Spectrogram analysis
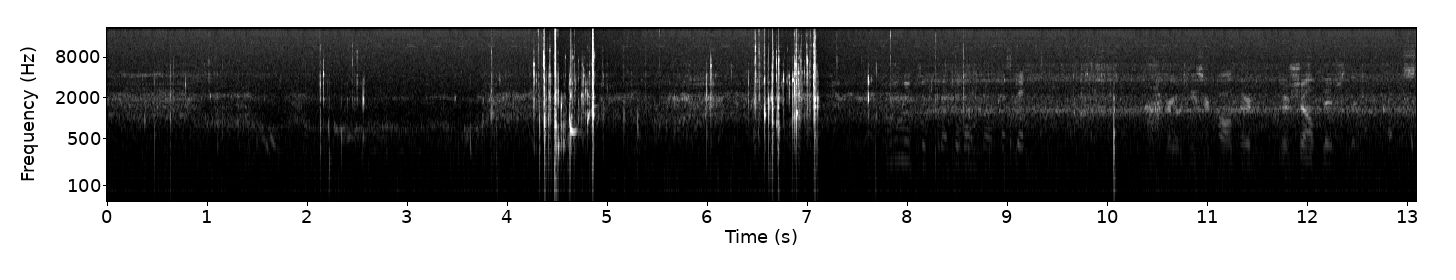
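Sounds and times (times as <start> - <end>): seawater sloshing and lapping: 0.3 - 7.9
loud splashes and knocks: 6.4 - 7.2.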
